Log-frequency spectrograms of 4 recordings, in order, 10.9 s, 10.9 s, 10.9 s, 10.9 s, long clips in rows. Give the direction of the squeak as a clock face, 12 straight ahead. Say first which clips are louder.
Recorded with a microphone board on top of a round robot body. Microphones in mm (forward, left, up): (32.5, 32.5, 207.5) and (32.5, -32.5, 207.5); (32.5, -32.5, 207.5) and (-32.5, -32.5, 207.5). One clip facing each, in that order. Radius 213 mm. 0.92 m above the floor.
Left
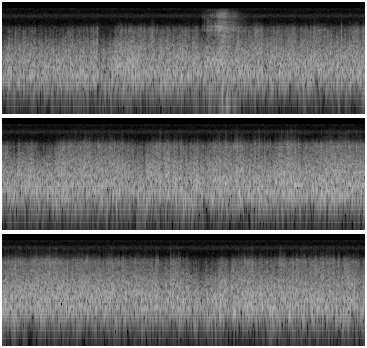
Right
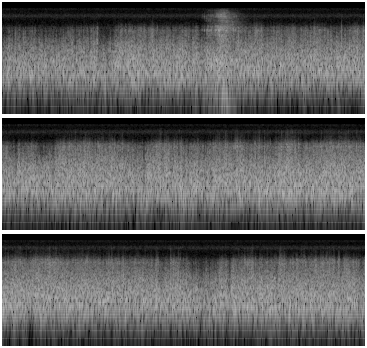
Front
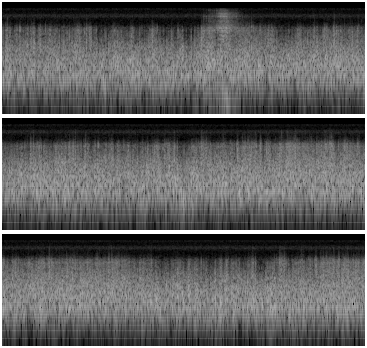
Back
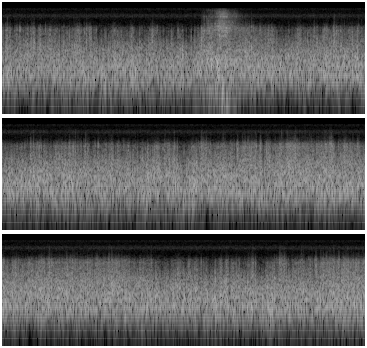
Even, back 2 dB; 5 o'clock.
